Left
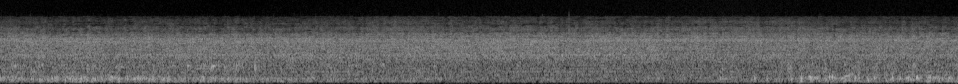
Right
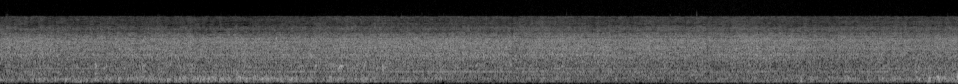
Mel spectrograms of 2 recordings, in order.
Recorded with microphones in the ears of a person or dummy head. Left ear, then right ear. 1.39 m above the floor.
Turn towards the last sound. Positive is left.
No sound to turn to.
